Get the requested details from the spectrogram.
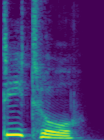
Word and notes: detour: British English

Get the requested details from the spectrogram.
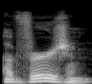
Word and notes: aversion: American English

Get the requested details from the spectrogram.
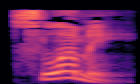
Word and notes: slummy: British English

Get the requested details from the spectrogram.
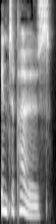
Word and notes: interpose: British English

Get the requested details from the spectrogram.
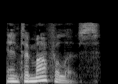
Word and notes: entomophilous: British English

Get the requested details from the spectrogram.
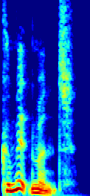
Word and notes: commitment: British English

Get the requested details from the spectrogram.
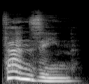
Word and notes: fanzine: British English

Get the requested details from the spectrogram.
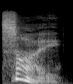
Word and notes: sigh: British English

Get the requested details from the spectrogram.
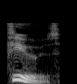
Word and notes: fuze: British English

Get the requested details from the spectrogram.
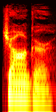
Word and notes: jogger: American English

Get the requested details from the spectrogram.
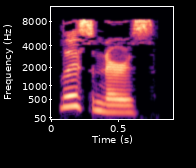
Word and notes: listeners: British English

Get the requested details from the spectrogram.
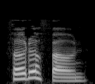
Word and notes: photophone: British English

